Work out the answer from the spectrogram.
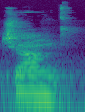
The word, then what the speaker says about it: Qing: the K& which is how do you pronounce it chang so his party uh had a revolution against theqing dynasty So theQing dynasty was gone.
